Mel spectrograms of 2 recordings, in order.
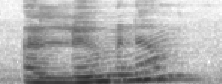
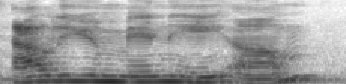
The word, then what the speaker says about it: aluminium: And I know most of you people say the word aluminum. That's wrong. There's way more syllables. It's aluminium.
